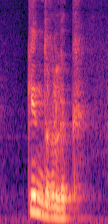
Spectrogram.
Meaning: childlike
- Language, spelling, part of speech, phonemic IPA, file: Dutch, kinderlijk, adjective, /ˈkɪn.dər.lək/, Nl-kinderlijk.ogg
